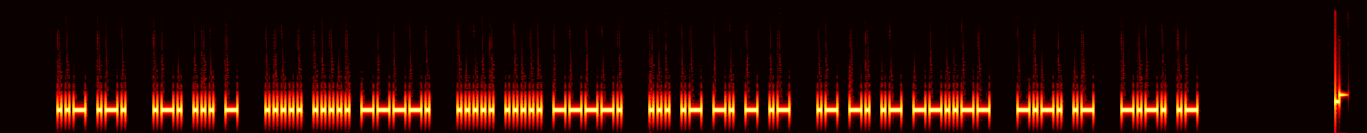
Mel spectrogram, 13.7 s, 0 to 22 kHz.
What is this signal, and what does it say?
Morse code, heard as a keyed tone, about 30 wpm, 700 Hz. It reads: UR RST 559 559 SANTA ANA, CA CA
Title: Practice QSO - Exchange 1 - Beginning - 30wpm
